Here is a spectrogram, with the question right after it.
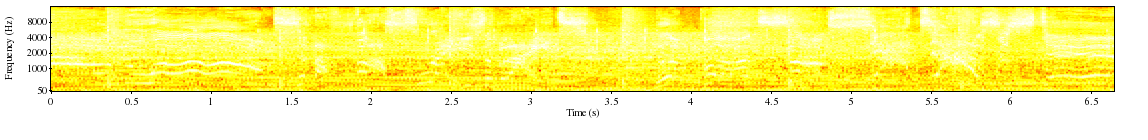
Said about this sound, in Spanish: Ese grito me gustó. es un animal cantando igual,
